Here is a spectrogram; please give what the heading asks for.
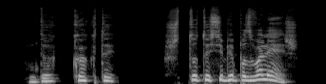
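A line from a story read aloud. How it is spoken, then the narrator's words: Quiet exclamation. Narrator (Russian): негромко воскликнула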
